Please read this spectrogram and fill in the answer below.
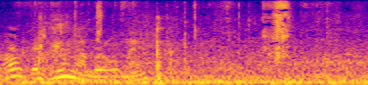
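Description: Faint, distant voices talking in the first half-second, with a few light clicks and a short hiss near the end.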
